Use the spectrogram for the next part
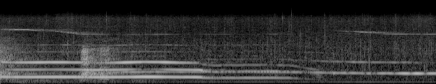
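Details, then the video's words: Bays Mountain Park wolf pack chorus howl in rain: a few long howls hold level, then one drops away and the chorus thins, leaving softer sliding howls. "Wolf Pack Chorus Howl"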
